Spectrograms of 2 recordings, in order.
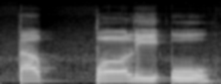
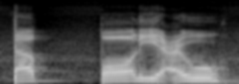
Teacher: Tempat keluar huruf ain itu dilafalkan dari tenggorokan bagian tengah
